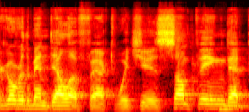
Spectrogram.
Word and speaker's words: Mandela: one of the effects you say his name wrong Mandela what did I say I got you you you were speaking fast you said manella you said manella t I'm mumbling Mandela effect um or or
